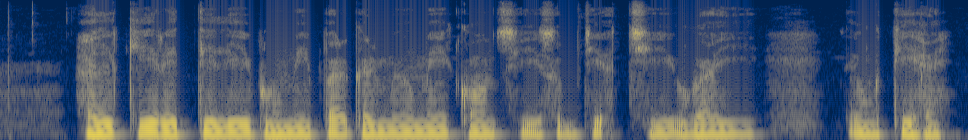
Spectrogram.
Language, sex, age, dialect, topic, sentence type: Hindi, male, 18-24, Garhwali, agriculture, question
